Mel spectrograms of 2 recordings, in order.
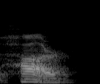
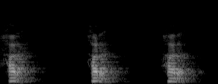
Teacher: the tongue hits the top of the mouth on the R. So instead of Har, it's Hara, Hara, Hara, like that.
